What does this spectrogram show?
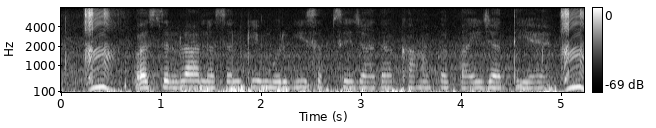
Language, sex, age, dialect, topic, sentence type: Hindi, female, 25-30, Awadhi Bundeli, agriculture, statement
